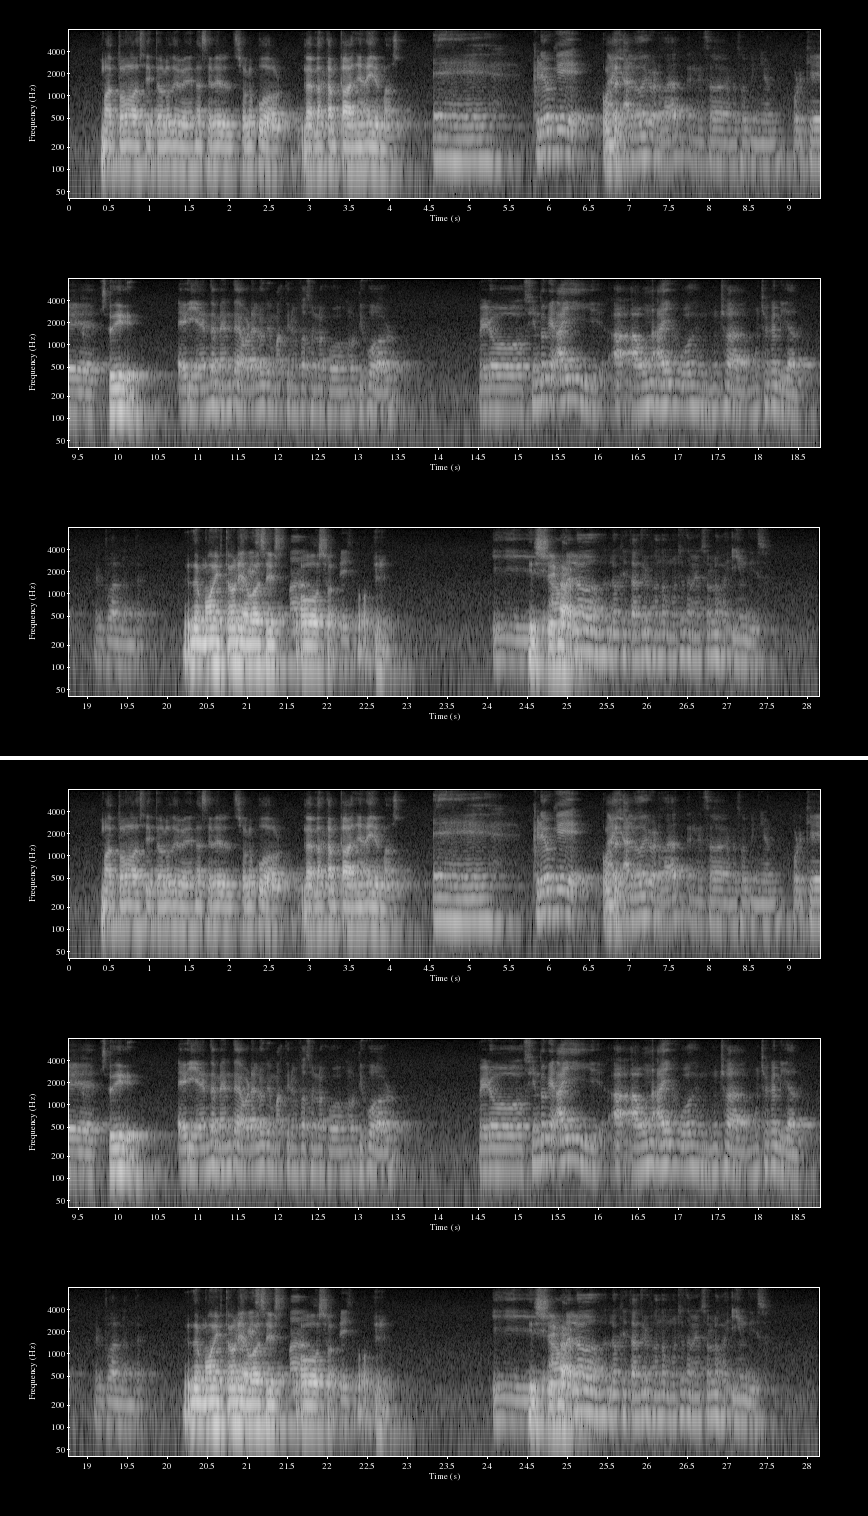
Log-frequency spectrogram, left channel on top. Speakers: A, on the left; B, on the right.
A: mató así todo lo que deben hacer el solo jugador, la- las campañas y demás.
B: Eh, creo que
A: Con-
B: hay algo de verdad en esa, en esa opinión, porque
A: sí,
B: evidentemente ahora lo que más triunfa son los juegos multijugador, pero siento que hay, a- aún hay juegos de mucha, mucha calidad actualmente.
A: de modo historia,
B: Creo
A: vos
B: que sí,
A: decís,
B: es más.
A: o, so-
B: Sí, sí,
A: o-
B: sí. Y
A: y sí,
B: ahora
A: la,
B: los, los que están triunfando mucho también son los indies.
